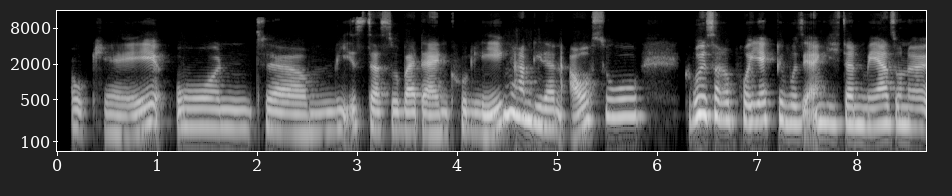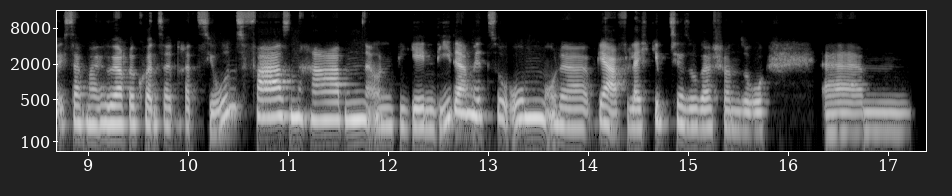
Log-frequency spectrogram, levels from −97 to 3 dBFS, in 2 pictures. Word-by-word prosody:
Okay. 150 +2 -4
Und, 175 -1 -4
ähm, 150 -1 -2
wie 165 - -5
ist 180 - -6
das 155 -2 -1
so 160 0 -3
bei 155 -1 +2
deinen 150 0 0
Kollegen? 155 - +2
Haben 245 -3 +5
die 200 -3 0
dann 175 -1 -1
auch 225 +4 +1
so 260 +2 -2 0.4
größere 265 -1 +4
Projekte, 220 0 0
wo 200 - 0
sie - - -1
eigentlich 200 -1 0
dann 195 -1 +1
mehr 190 +2 +2
so 195 0 -2
'ne- 180 -3 -2
ich - - -7
sage 205 -1 -1
mal- 190 -1 0
höhere 200 0 +3
Konzentrationsphasen 245 - +1
haben 230 0 +3
und 185 +1 -5
wie 180 - -6
gehen 175 0 0
die 185 +9 0
damit 270 -2 +3
so 250 -3 -3
um 250 +2 +4
oder, 175 -8 -2
ja, 195 -8 +5
vielleicht 175 0 -2
gibt's 210 0 -5
ja 195 - 0
sogar 175 0 -1
schon 170 -2 -7
so, 155 0 -3 0.6
ähm, 150 0 -4
185 Hz, 160 wpm, -23 LUFS, 160-225 Hz, 0.6 s, Haben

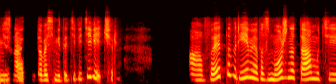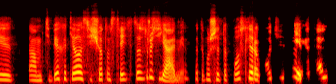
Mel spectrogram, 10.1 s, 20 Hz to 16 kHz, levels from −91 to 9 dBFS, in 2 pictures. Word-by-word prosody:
не 210 0 -2
знаю, 215 -2 -1 0.2
до 225 - -1
8, 215 -1 0
до 205 - -4
9 260 - -2
вечера. 360 +2 0 1.1
А 220 -2 -1
в 205 - -16
это 365 - +3
время, 310 -3 +3
возможно, 255 +6 +2
там 260 0 +4
у - - -3
ти 225 -4 -3 0.2
там 205 -1 -6
тебе 235 +7 -3
хотелось 265 0 0
еще 230 +1 +5
там 240 -1 -11
встретиться 235 +5 -3
с 270 - -5
друзьями, 285 -3 0
потому 250 -3 -13
что 235 +1 +6
это 220 -1 -11
послерабочее 275 +4 -1
время, 470 +7 +3
да. 355 -4 -2
250 Hz, 175 wpm, -24 LUFS, 225-285 Hz, 1.1 s, что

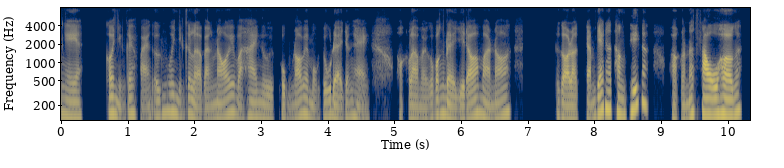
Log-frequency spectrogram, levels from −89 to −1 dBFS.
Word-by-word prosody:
nghe, 115 -3 -1 0.4
có 135 - +2
những 100 -8 -4
cái 135 +3 -3
phản 90 +2 -5
ứng 125 +5 -7
với 150 0 -3
những 120 -4 -8
cái 135 -1 -3
lời 90 -5 0
bạn 95 +3 -5
nói 115 +8 0
và - - -2
hai 115 -2 -3
người 100 -4 -6
cùng 100 -1 -7
nói 110 +4 +1
về 135 - -2
một 95 -6 -8
chủ 115 +2 -2
đề 100 -6 0
chẳng 115 +1 -7
hạn. 95 -2 -5 0.4
Hoặc - - -11
là 95 -1 +1
mày 90 -1 -7
có 105 - -5
vấn 125 +3 0
đề 105 -5 +1
gì 95 +2 -3
đó 115 +6 +3
mà 125 -7 -1
nó, 110 +8 -2 0.7
gọi 95 0 +3
là, 95 -1 +3
cảm 105 +2 0
giác 150 +6 +3
nó 170 - +3
thân 140 -3 0
thiết 180 +7 +3
á, 215 - 0 0.3
hoặc - - -4
là 100 - -2
nó 125 +5 -1
sâu 130 -1 +9
hơn 130 -1 +7
á, 155 - -1
115 Hz, 275 wpm, -25 LUFS, 100-135 Hz, 0.7 s, sâu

